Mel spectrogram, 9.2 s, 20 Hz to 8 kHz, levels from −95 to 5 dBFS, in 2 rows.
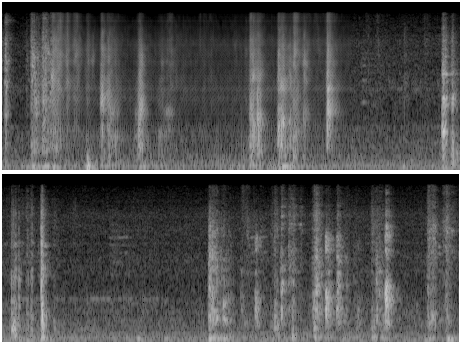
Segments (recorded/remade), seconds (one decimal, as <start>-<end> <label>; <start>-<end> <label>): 0.0-0.5 recorded; 0.5-3.5 remade; 3.5-9.2 recorded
